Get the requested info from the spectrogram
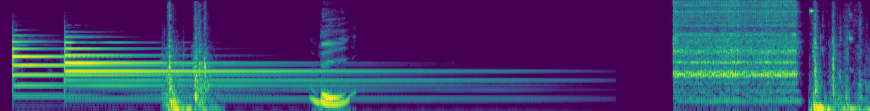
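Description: Doorbell chime, a two-note ding-dong that rings out and fades over several seconds. Two short thumps follow, then a brief voice sound. Near the end comes a loud burst of noise lasting about a second.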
